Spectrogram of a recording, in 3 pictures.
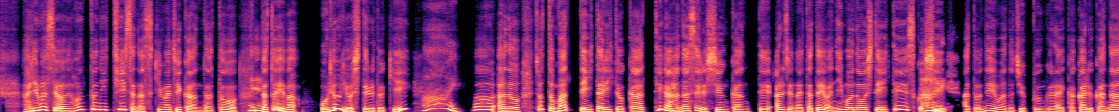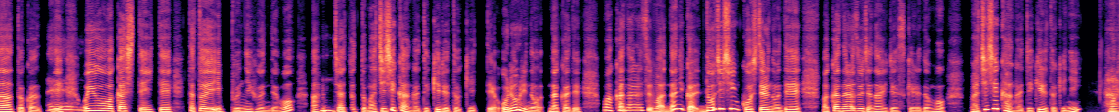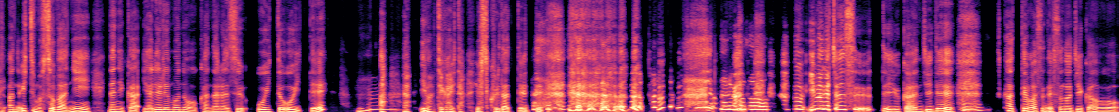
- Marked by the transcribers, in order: laugh; laugh
- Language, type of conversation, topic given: Japanese, podcast, 時間がないとき、効率よく学ぶためにどんな工夫をしていますか？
